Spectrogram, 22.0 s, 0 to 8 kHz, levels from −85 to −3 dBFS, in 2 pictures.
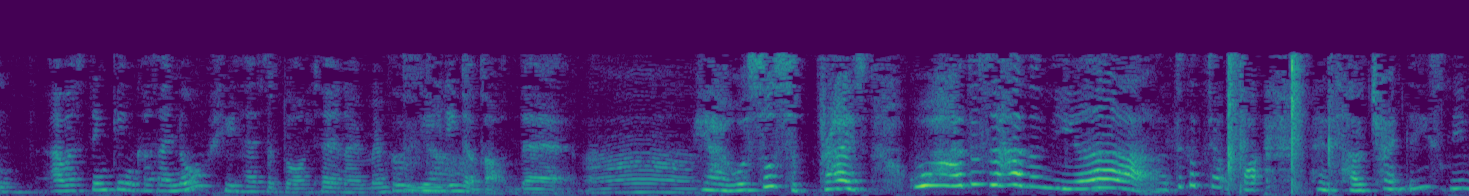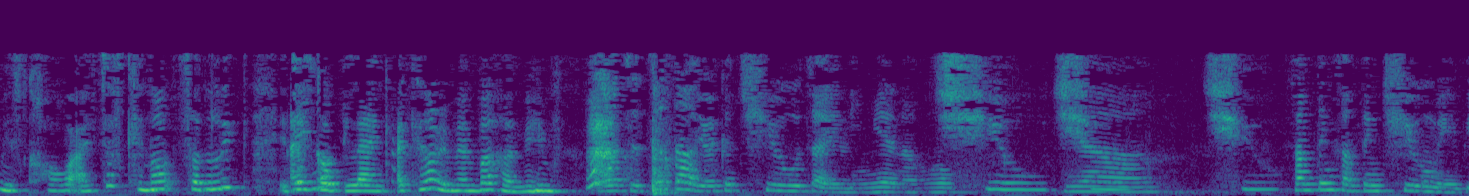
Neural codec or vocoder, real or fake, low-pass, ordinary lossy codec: none; real; 7.2 kHz; MP3, 24 kbps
